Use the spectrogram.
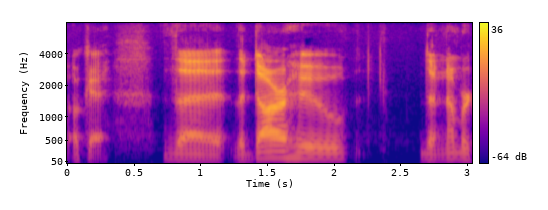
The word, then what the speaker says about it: Dobhar-chu: How do we pronounce it again? I'm just gonna Dobhar-chu. Dobhar-chu. Okay. The Dobhar-chu, the number 2 Dobhar-chu notices the man and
